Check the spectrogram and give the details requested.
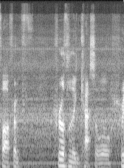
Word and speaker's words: Rhuddlan: you're into the castles, it's not far from Rhuddlan Castle, or Rhuddlan Castle as I should pronounce it.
